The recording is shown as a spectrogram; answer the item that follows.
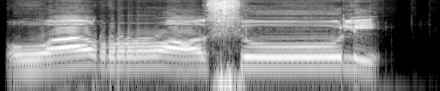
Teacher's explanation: Warra, kat sini alif lam syamsiah tuan-puan, ALS. Warra, masuk terus pada ra tu dan tebalkan dia.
